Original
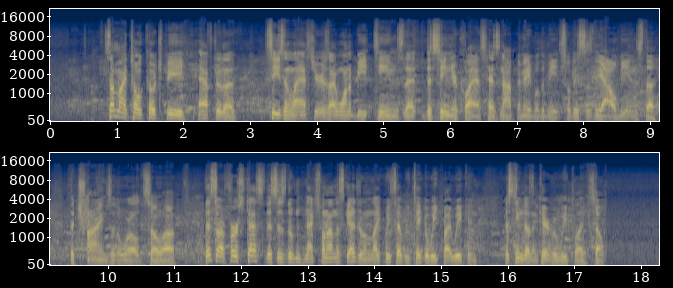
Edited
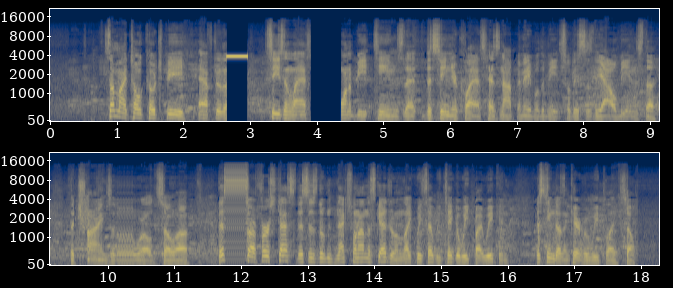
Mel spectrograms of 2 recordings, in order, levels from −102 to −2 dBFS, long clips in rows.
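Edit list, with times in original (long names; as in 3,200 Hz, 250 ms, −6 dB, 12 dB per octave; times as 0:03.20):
0:02.64–0:02.96: beep over 3,820 Hz −13.5 dBFS
0:03.90–0:04.36: silence
0:10.14: stutter 0.04 s, 6 plays
0:11.56: stutter 0.03 s, 10 plays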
